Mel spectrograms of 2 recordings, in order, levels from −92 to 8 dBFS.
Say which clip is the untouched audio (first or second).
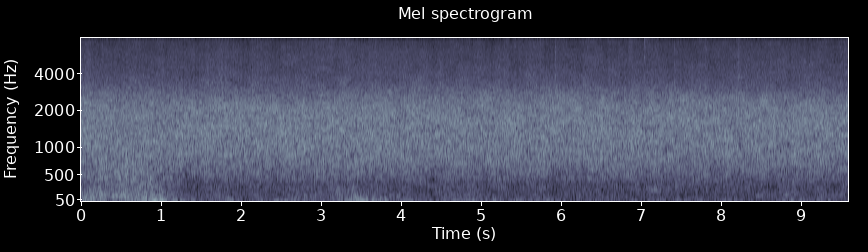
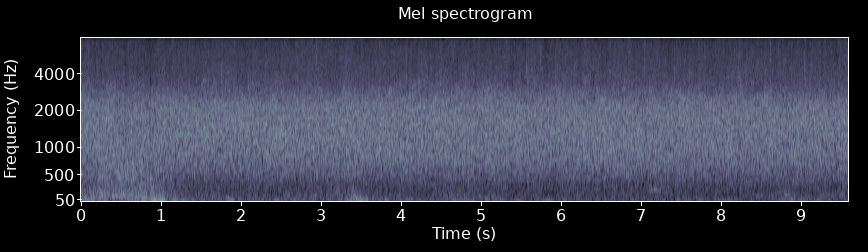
second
